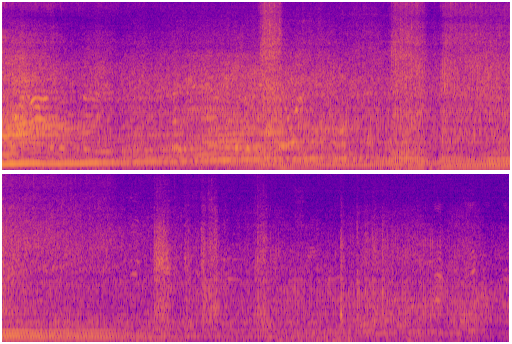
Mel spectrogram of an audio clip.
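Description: Car engines roar and rev close by.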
